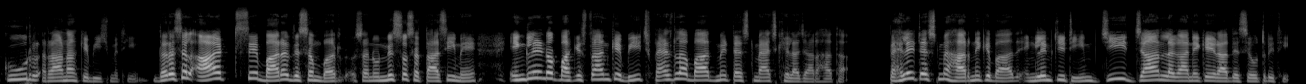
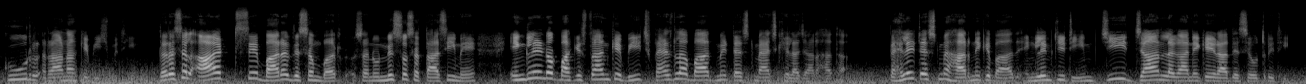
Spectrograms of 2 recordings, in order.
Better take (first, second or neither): first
